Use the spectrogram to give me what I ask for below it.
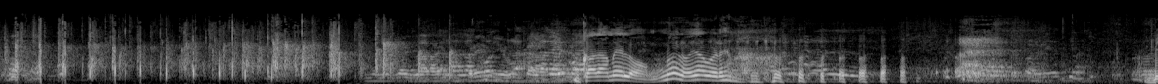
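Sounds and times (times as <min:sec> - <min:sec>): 
laughter: 0:00.0 - 0:00.6, 0:07.0 - 0:10.9
audience applause: 0:00.0 - 0:04.8
speech: 0:04.2 - 0:09.4.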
